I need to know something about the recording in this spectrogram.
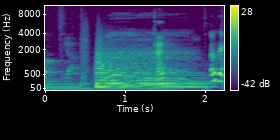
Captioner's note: gasp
